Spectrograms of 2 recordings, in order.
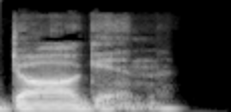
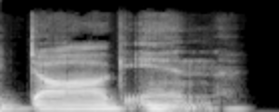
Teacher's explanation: When you've got that hard consonant followed by a vowel, just push the two together like it's one word. So, instead of saying dog in, you're going to say dog in.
